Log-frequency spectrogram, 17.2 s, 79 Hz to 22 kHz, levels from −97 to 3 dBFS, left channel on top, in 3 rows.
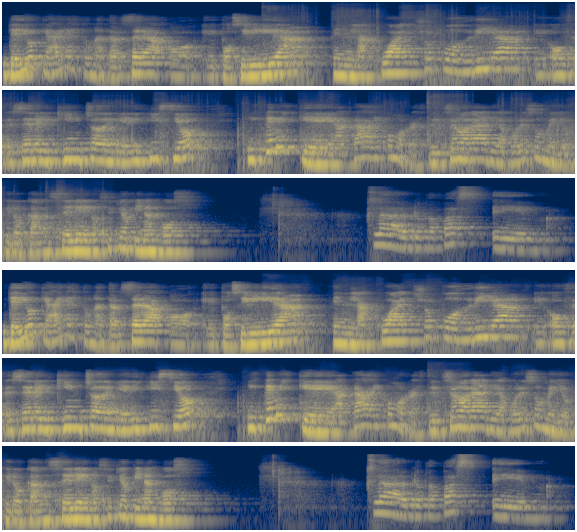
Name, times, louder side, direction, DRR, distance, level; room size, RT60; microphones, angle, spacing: voice 1, 0.0-7.8 8.2-13.3, right 1 dB, 50° right, 0 dB, 1.6 m, -24 dB
Walk footsteps, 2.6-12.6, left 2 dB, 90° left, 1.8 m, -42 dB
voice 2, 14.0-14.6 15.1-16.9, right 2 dB, 75° right, 1 dB, 3.4 m, -31 dB
17.5 x 8.6 x 7.2 m, 0.86 s
head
